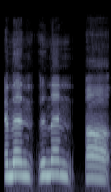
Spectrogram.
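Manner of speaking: usual speaking voice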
